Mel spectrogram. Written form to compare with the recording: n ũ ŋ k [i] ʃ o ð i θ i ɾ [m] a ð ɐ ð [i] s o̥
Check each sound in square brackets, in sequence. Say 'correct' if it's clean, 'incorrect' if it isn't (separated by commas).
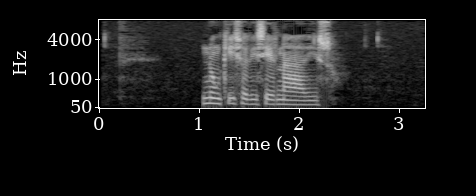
correct, incorrect, correct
